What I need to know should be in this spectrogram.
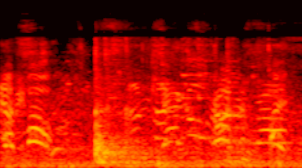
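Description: Youth football players collide with a thud as a play starts, outdoors at a distance.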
